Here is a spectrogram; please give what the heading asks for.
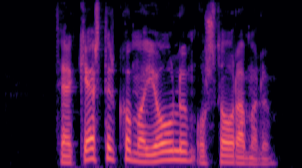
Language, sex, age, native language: Icelandic, male, 40-49, Icelandic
